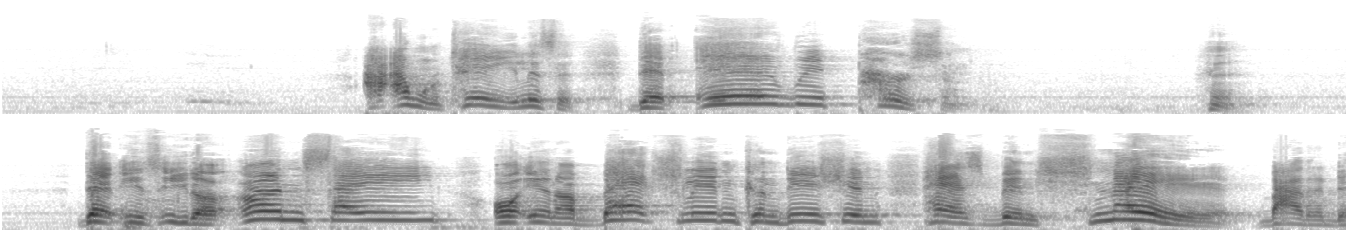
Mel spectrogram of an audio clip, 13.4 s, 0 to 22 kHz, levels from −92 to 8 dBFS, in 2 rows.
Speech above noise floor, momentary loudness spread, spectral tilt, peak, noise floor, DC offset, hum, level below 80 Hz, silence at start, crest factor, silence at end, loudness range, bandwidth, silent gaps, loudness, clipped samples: 44 dB; 13 LU; -3.5 dB/octave; -10 dBFS; -71 dBFS; under 0.1%; none; -68 dBFS; 1.8 s; 18 dB; 0 s; 7 LU; 13.5 kHz; none; -27 LUFS; under 0.1%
